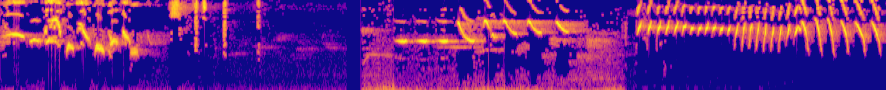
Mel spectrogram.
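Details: A white-rumped shama with a rich repertoire sings scratchy chatter, looping whistles over a patch of loud rumbling noise, then a fast ringing high trill repeated many times.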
